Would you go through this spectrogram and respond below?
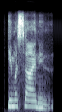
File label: "haemocyanin", Indian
